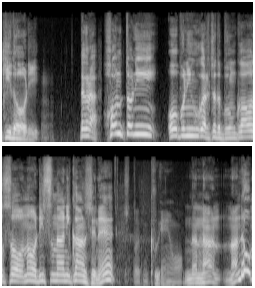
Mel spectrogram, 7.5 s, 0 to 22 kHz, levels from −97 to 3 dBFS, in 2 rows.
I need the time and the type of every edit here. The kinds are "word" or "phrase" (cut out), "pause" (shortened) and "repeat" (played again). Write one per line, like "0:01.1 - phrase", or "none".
0:01.5 - pause
0:02.4 - pause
